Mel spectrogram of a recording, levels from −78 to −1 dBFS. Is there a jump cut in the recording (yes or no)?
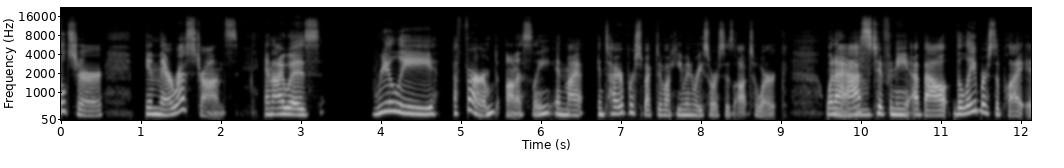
yes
